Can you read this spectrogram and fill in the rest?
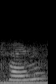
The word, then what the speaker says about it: Cairo: C-A-I-R-O. – Cairo? – Is that how you pronounce it? Or did you ever hear of the town? – I've heard of it, but I've heard it pronounced Cairo.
